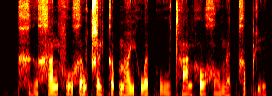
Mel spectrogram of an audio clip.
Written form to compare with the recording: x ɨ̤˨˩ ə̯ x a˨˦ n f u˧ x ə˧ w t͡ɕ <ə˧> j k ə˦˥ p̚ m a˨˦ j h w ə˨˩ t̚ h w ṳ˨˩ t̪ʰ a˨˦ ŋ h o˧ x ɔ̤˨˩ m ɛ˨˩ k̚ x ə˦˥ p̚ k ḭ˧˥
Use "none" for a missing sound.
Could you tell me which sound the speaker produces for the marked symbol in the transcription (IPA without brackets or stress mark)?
ə˧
